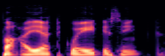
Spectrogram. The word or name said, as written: paqaiatgweitesing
